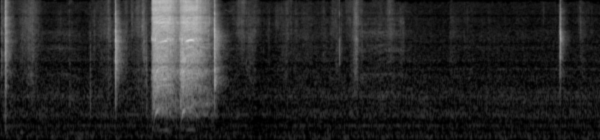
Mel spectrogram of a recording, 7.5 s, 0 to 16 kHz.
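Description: A Milwaukee M12 cordless polisher/sander spins up in a short, loud burst of roughly a second, with a few sharp clicks and taps before and after it in an otherwise quiet room.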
